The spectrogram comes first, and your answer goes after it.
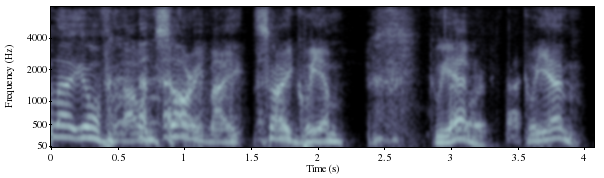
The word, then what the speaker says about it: Gwilym: Jonny, Sean, it's Guillem. Guillem, see, thank you. No, you said Guillem. I said Guillem. I was much closer. He didn't say it properly. They're nodding that I was much closer. Thank you. Guillem. All right. I need to get you Welsh. Yeah, they got a double L like we have.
